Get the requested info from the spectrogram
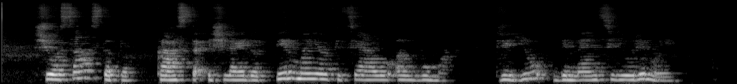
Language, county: Lithuanian, Panevėžys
